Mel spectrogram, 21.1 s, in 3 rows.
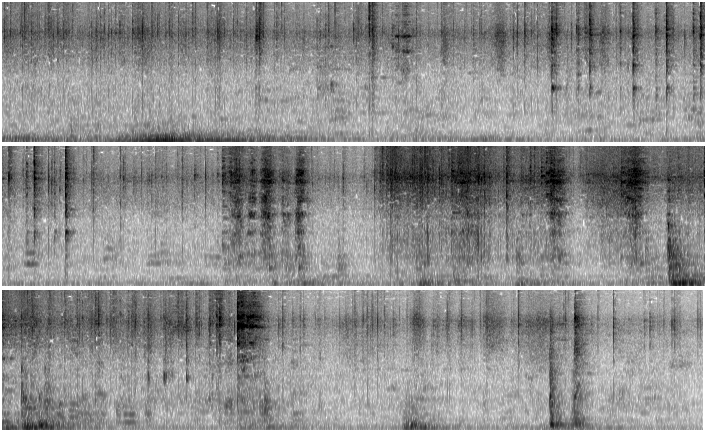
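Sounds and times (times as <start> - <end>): egg sizzling and popping in oil: 0.0 - 21.0
metal spatula scraping wok: 2.5 - 7.9, 9.1 - 20.0.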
